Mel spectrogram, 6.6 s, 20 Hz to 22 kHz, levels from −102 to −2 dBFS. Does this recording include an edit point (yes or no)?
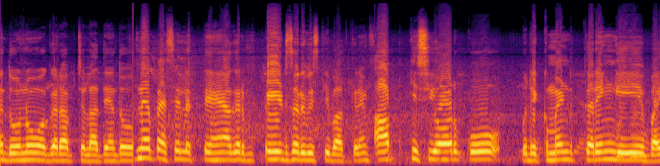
yes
